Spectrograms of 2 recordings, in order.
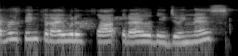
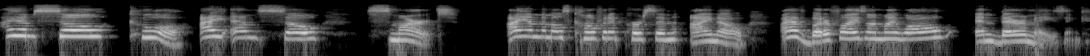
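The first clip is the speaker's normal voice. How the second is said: higher, bright-voiced playful bragging; mock boastful; 6 semitones higher than usual. Mother playfully voicing a confident kid, higher and boastful. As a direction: ham it up like an over-confident kid. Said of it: "most powerful, believable voice to say".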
